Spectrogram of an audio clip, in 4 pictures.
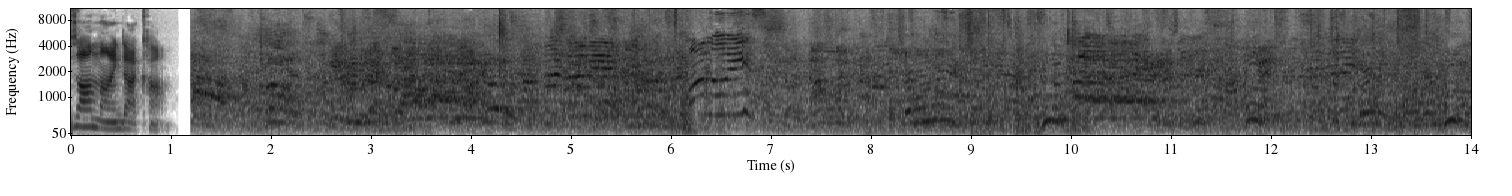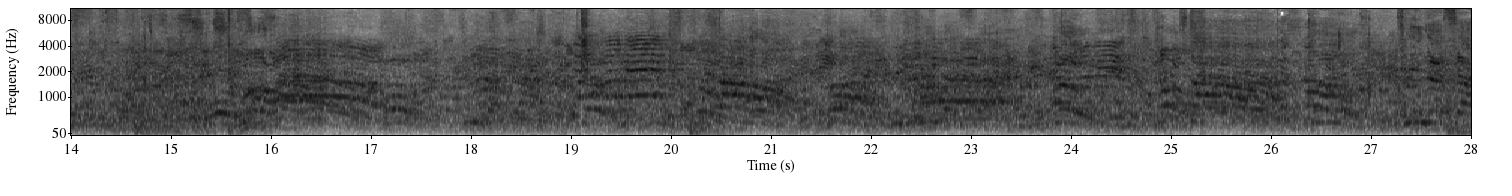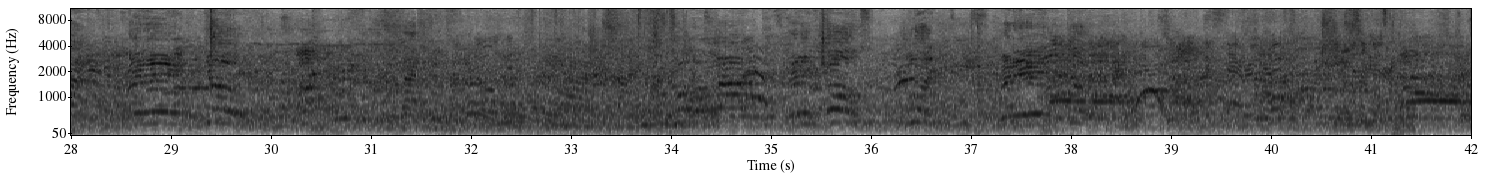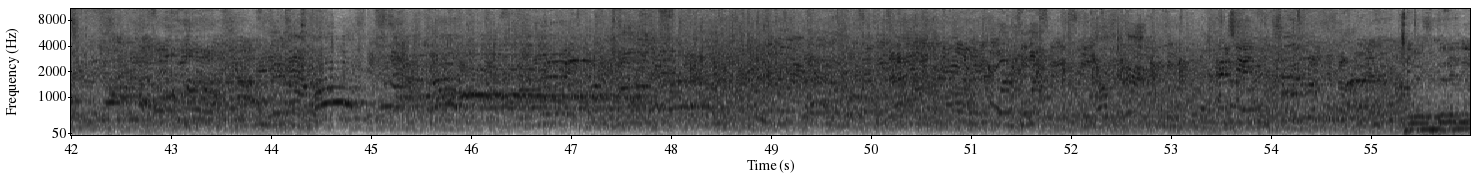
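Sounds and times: crowd talking and calling out: 0.0s - 55.9s.

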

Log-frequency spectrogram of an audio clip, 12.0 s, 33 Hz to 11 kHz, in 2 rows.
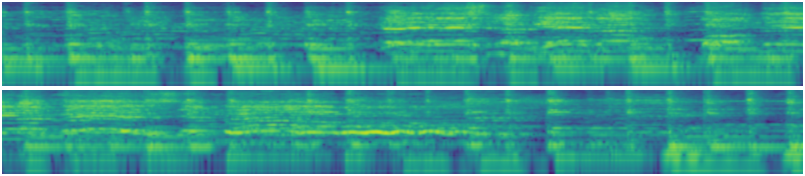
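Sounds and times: pulsing bass line: 0.0s - 12.0s
strummed guitars: 0.0s - 12.0s
trumpet melody: 0.0s - 12.0s
violins: 0.0s - 12.0s.

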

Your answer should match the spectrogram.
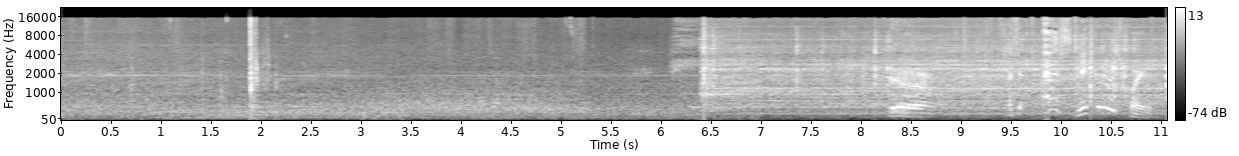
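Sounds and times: blender motor running: 6.1s - 11.0s.

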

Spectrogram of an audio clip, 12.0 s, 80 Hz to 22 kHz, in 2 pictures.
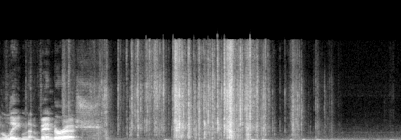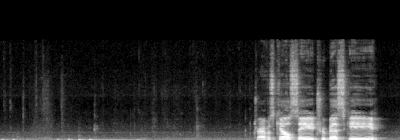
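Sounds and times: foil wrapper crinkling and tearing: 0.9s - 5.0s.

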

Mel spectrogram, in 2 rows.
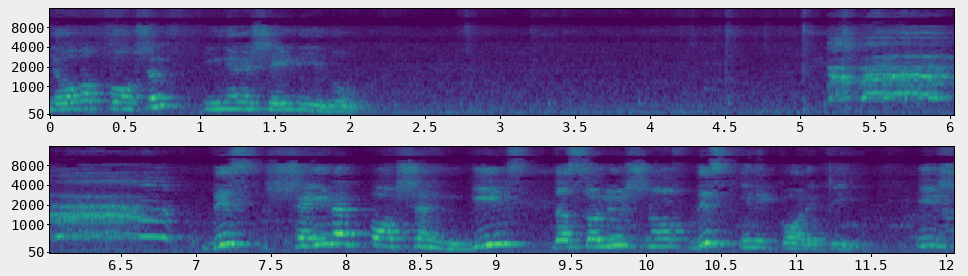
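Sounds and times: rooster crowing: 5.2s - 7.0s.

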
